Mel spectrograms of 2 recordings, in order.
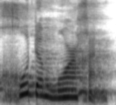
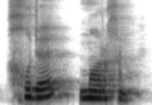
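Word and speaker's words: Goedemorgen: So let's go to Huda Moran. Huda Morhan. So meron narinig niyo naman yung letter G. Hud moran. Para kang naglilinis ng iyong bunganga.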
